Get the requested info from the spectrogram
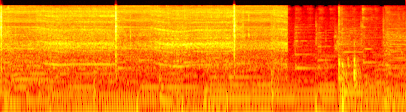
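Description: Cordless PEX expansion tool running as its head expands the end of a PEX pipe, with two sharp clicks about a second apart; the motor stops about three seconds in.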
